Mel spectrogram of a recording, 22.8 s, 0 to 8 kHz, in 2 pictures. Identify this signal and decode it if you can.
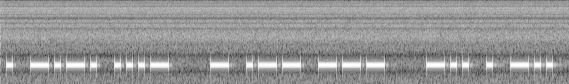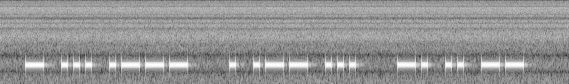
Morse code, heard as a keyed tone, machine-sent, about 10 wpm, 690 Hz. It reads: … TWO DED TSJ EWS NIM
